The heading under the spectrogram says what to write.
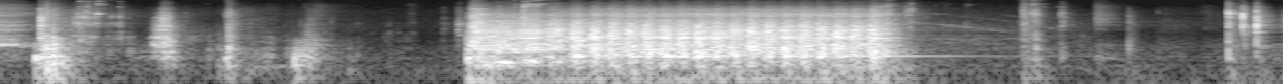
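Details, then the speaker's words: Ford vehicle diagnosed with a scan tool on crank: two seconds of brisk even cranking that never fires; cranks but no start, needs a fuel pump. "Needs a fuel pump."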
